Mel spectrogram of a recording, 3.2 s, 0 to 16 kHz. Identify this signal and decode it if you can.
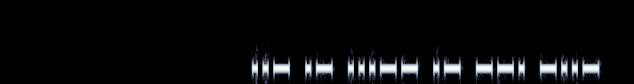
Morse code, heard as a keyed tone, about 44 wpm, 700 Hz. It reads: UA3AGX
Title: DXCC-100 Call Signs - 6 Characters - Repeated 3x - 45wpm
